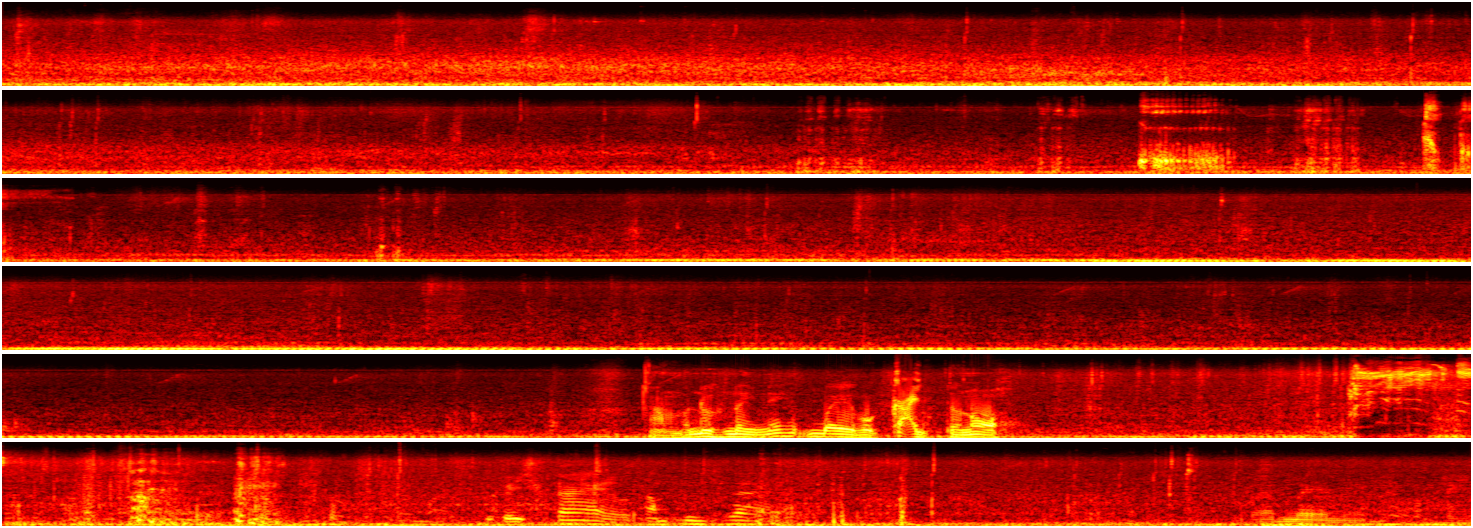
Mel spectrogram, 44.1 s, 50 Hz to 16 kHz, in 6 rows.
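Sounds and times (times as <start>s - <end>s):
low engine hum: 0.0s - 44.0s
monkey screaming: 12.6s - 15.1s, 36.0s - 38.2s.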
